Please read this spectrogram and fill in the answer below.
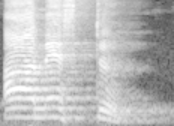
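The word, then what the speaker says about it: honest: और देख लीजिए ऑनेस्ट, पढ़ा ये जाएगा ऑनेस्ट, आ से इसका भी उच्चारण हो रहा है, ऐन लगाएंगे।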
